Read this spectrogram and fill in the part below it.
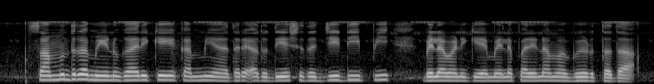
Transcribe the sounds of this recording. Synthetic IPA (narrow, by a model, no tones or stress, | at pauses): sɐmud̪ɾɐmeːnuɡaːɾikeɡekɐmːijaːd̪ɐɾe̞ɐd̪ud̪ɛːʃɐd̪ɐd͡ʒiɖiːpibɛlɐʋɐɳikejɐme̞ːlepɐɾiɳaːmɐbʱiːɾut̪ːɐd̪ɐ̰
